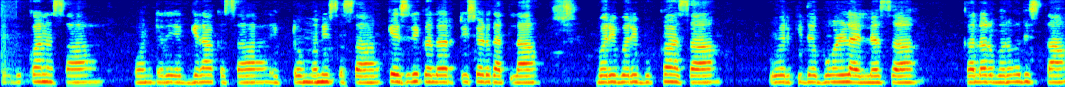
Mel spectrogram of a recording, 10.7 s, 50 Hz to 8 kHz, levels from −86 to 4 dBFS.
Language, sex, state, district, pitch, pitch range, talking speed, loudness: Konkani, female, Goa, North and South Goa, 225 Hz, 220-235 Hz, 150 wpm, -17 LUFS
